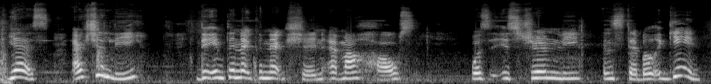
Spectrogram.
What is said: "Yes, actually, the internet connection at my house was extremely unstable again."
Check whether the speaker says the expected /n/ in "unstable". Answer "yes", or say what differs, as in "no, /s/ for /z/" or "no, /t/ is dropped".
yes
